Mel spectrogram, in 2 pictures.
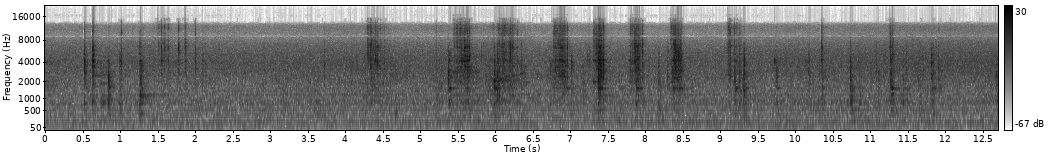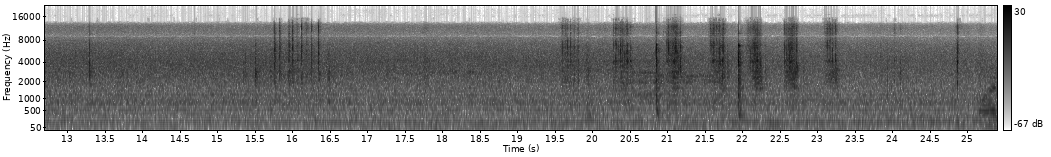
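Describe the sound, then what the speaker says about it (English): Ratchet wrench with a 17mm socket loosening the front brake caliper bracket bolts on a 2017 Hyundai Santa Fe Sport, heard as bursts of quick metallic clicking in irregular runs over a quiet workshop background. "Now you'll need a 17mm socket so we can remove the caliper bracket."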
